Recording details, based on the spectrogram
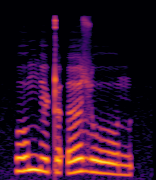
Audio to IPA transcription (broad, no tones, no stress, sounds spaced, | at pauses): o ŋ ɪː ʈ ɐ ʔ ɜ ɮ oː n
